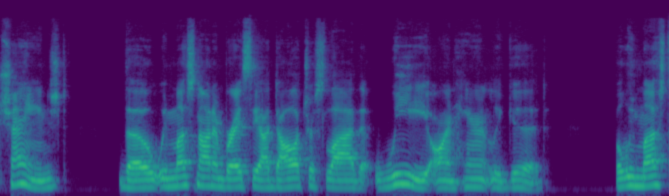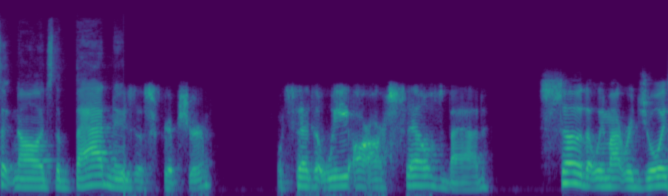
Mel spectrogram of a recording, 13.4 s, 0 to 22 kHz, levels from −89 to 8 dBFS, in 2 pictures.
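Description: At 7.95 s, after "must acknowledge the bad", a call bitrate drop starves the encoder, consistent with a fall from about 40 to 6 kbps. Bandwidth narrows from 20 kHz to 4 kHz, so the speech turns muffled and rough, bottoming out for 3.1 s without recovering.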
